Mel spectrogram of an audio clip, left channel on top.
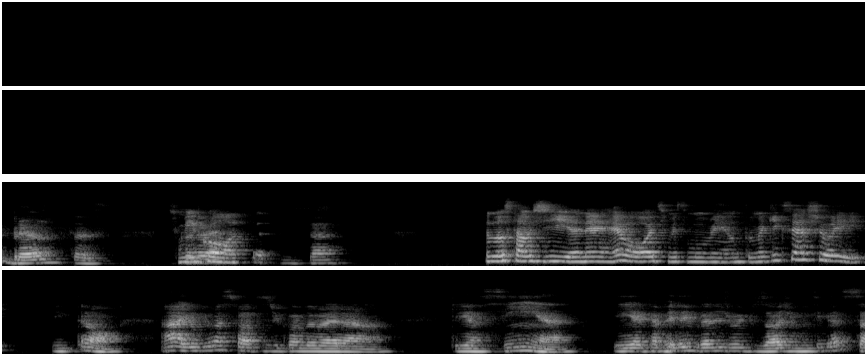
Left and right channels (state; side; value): silent; left; digital silence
